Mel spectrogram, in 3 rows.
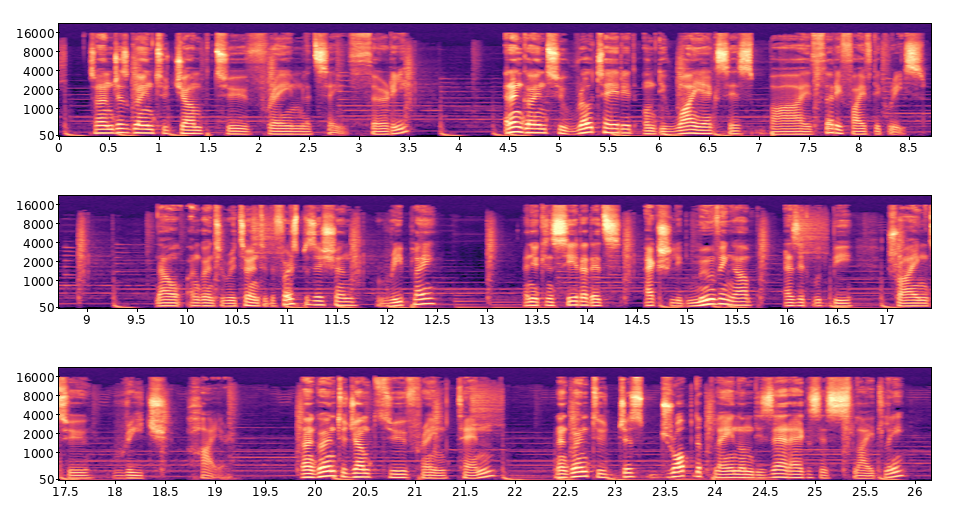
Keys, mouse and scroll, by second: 1.4 scroll up 2, 3.4 click, 6.4 r, 11.1 click, 13.7 alt+a, 14.9 scroll down 1, 15.2 middle click, 19.7 alt+a, 19.7 click, 21.6 click, 24.9 g.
